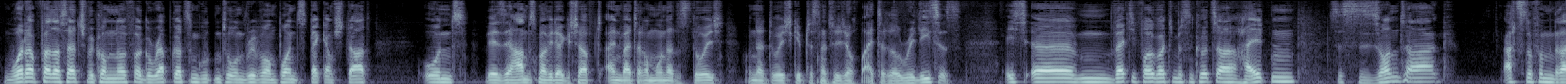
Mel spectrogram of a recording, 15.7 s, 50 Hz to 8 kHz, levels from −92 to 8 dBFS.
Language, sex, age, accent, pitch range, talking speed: German, male, 30-49, German, 95-125 Hz, 205 wpm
